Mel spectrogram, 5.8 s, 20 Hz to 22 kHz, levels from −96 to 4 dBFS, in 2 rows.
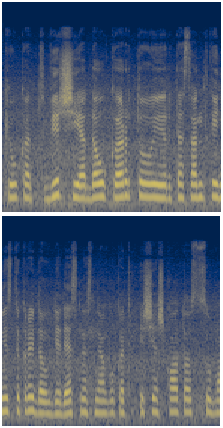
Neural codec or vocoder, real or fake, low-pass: none; real; 14.4 kHz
